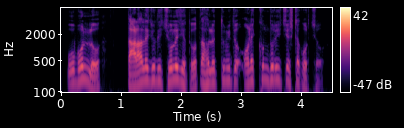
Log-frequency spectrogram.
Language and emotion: Bengali, neutral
